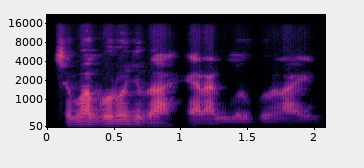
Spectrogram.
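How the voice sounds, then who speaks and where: A man, a hypnotherapist and life coach, giving a motivational talk as a story in an unhurried, conversational way with frequent pauses. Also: low-pitched.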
